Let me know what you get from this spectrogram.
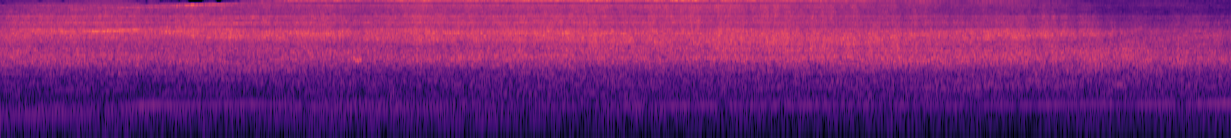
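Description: A street car's engine at full throttle, launching and running down a drag strip. Its note climbs in the first second, then holds steady and loud under a dense haze of noise.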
